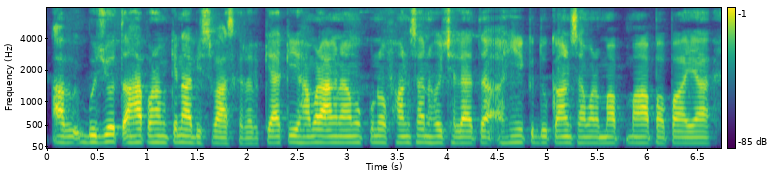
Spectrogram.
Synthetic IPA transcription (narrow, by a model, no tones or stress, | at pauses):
abbud͡ʒʱjot̪əɦãpəɾɦəmkenabiswaskəɾəbkjakiɦəmɾaɡnamekonopʰənsənɦojt͡ʃʰəlat̪əʔə̰ɦĩkd̪ukansə̃ɦəmɾməɦapapaja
